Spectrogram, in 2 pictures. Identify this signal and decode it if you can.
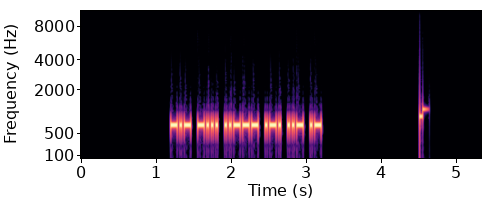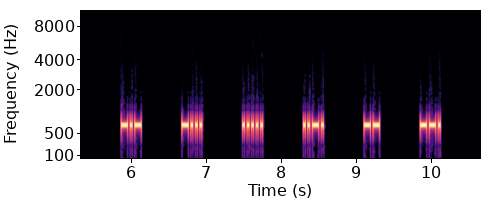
Morse code, heard as a keyed tone, about 40 wpm, spaced as for 20 wpm, 700 Hz. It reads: KB2RUA KB5FMG
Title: USA Call Signs - 6 Characters - 6x Character Spacing - 40wpm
